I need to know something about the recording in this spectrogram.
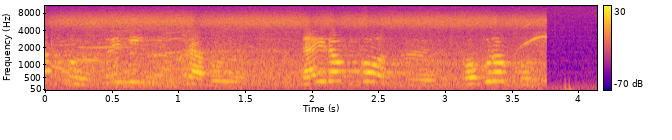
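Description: Indistinct voices of people at a swimming pool, calling and talking over a steady hiss. The sound cuts off abruptly near the end, leaving near silence.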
